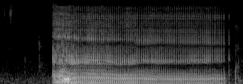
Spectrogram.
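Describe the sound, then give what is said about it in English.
A voice imitates a dog farting with one long, buzzy, drawn-out blat lasting nearly two seconds, loud, following a brief silence, with no speech around it. “I'm more liable to fart than he is.”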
